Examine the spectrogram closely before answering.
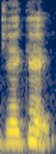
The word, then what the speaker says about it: llegué: Right here, if you put G-E and then left out this U, it would say yeje because G before E is a soft G sound or an H sound from English. Okay, so if you add the U, it allows you to make that hard G sound, llegué.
